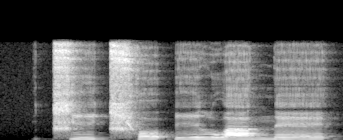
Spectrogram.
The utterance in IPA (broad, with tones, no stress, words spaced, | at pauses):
t͡ɕi˧t͡ɕʰo˨ʔi˦lwa˧ n̪e˥˧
